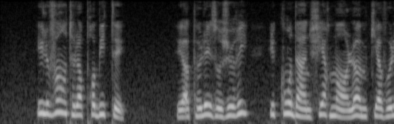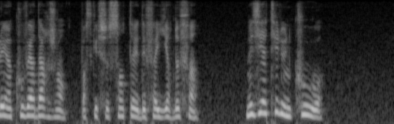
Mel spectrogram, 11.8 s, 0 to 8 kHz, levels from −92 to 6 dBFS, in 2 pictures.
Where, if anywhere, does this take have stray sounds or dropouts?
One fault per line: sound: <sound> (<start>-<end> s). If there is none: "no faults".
no faults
